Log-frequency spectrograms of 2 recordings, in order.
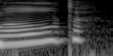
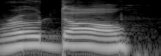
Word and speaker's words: Roald: I looked up how to say his name correctly. Rowald. Roald. Roald Doll. Yeah, you better believe I've been calling him Road Doll. I used to call him Rald Doll.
